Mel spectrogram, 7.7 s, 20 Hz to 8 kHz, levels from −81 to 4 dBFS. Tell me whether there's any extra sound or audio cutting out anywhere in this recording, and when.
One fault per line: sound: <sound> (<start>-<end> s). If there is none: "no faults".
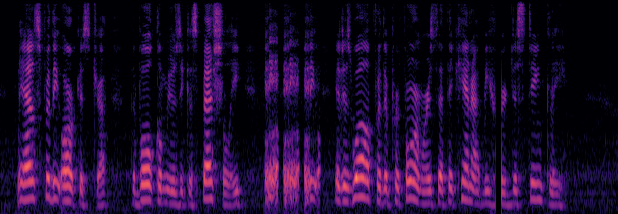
sound: laugh (3.3-4.0 s)
sound: dropout (6.2-6.3 s)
